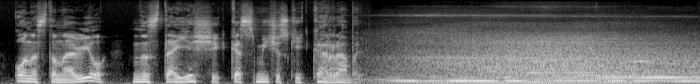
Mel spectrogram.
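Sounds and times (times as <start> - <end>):
speech: 0.2 - 3.9
dump truck engine revving and accelerating: 3.6 - 7.0.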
